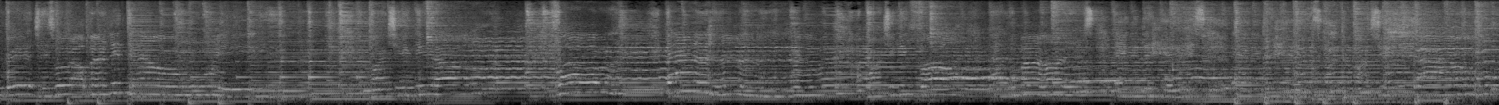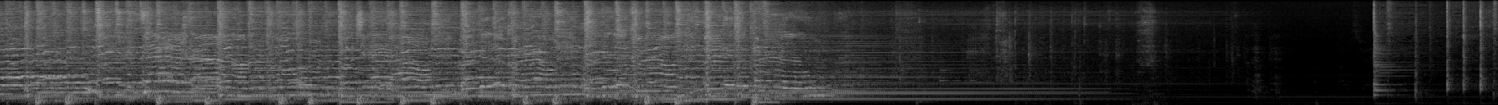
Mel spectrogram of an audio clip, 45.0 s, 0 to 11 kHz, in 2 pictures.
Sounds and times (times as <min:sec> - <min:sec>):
Drum: 0:00.0 - 0:04.8, 0:17.0 - 0:34.2, 0:43.1 - 0:44.9
Bass guitar: 0:00.0 - 0:39.2.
